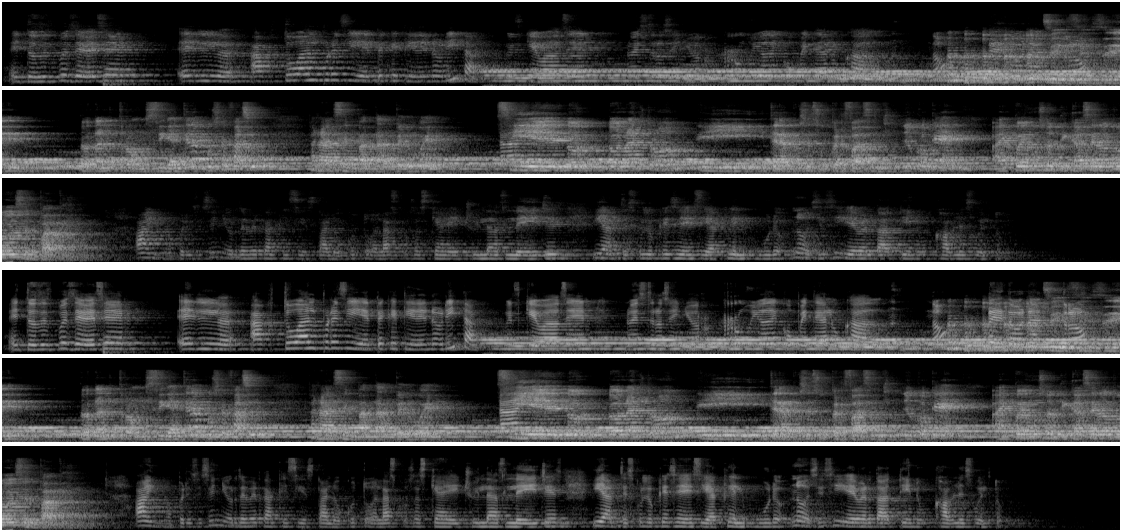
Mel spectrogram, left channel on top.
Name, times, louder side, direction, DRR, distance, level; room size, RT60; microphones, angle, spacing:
voice 1, 0.1-1.3 1.8-9.5 9.9-10.9 12.4-12.7 16.1-16.6 23.4-32.4, right 5 dB, 60° right, 8 dB, 0.4 m, -32 dB
sound 1, 4.8-22.4, right 2 dB, 35° right, 1.8 m, -27 dB
voice 2, 10.2-11.3 11.9-15.6 16.3-23.1, equal, 5° right, -5 dB, 1.0 m, -25 dB
10.0 x 4.4 x 2.6 m, 1.4 s
head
